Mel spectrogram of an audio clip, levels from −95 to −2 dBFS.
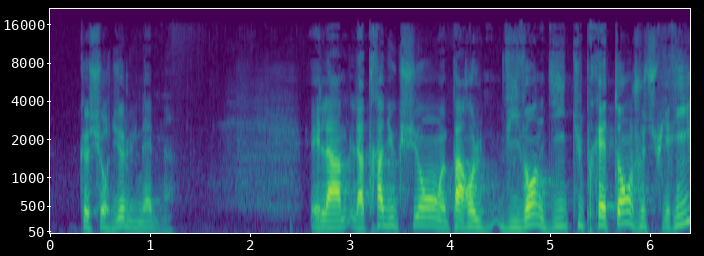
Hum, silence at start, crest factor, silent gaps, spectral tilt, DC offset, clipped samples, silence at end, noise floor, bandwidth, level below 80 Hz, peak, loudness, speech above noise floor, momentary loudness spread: none; 0.3 s; 20 dB; none; -5 dB/octave; under 0.1%; under 0.1%; 0 s; -64 dBFS; 16.5 kHz; -64 dBFS; -6 dBFS; -25 LUFS; 39 dB; 14 LU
